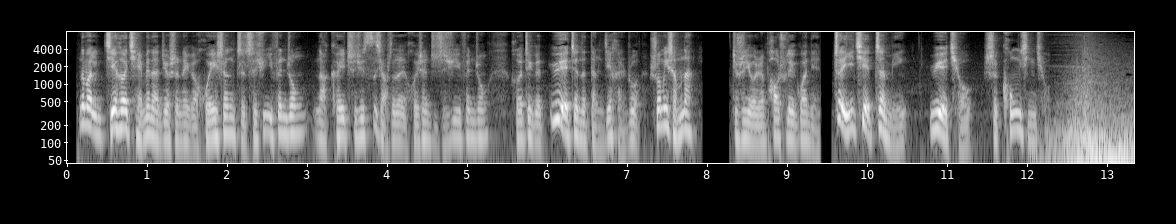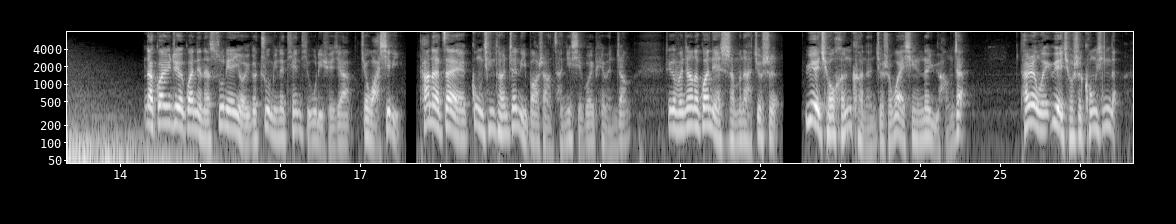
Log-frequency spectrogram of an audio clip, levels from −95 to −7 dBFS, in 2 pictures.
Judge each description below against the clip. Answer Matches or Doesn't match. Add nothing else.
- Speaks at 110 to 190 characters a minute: Doesn't match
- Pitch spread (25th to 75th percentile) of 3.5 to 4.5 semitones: Doesn't match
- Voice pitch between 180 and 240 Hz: Doesn't match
